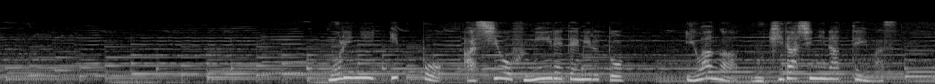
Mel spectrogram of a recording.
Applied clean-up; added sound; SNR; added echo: none; none; none; none.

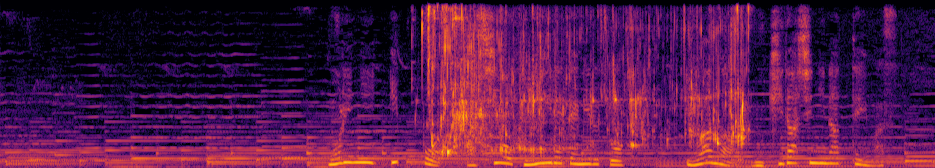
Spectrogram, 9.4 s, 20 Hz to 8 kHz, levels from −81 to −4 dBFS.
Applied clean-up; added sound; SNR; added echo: none; Fill (with liquid); -2 dB; none.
